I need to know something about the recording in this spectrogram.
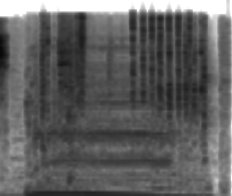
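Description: Short musical transition sting: a deep bass note sounds about a third of a second in and fades over about a second and a half, with steady tones above it and a quick run of ticks near the end.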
